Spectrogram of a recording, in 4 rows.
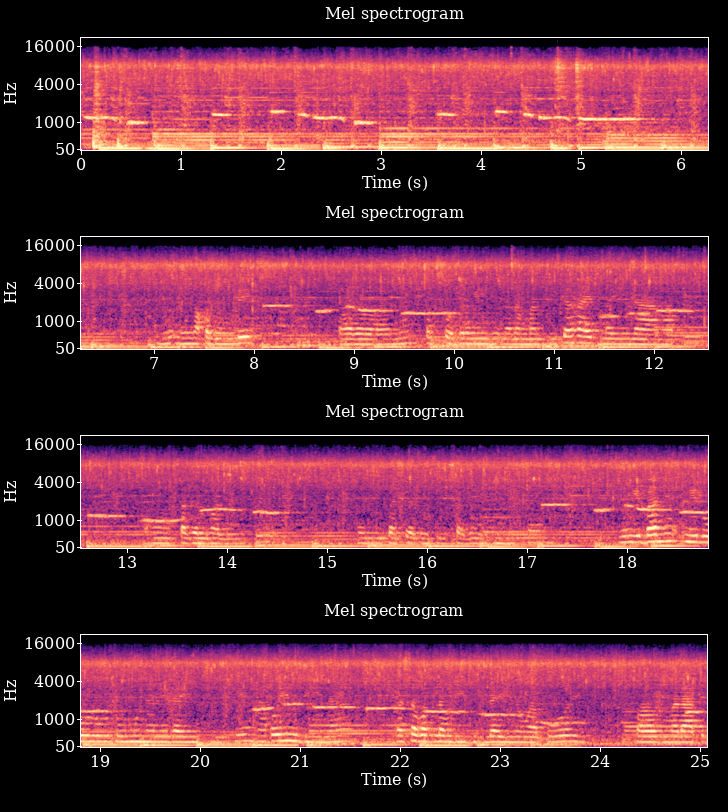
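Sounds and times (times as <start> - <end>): background music: 0.0 - 25.0
chicken deep-frying in oil: 0.0 - 25.0.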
